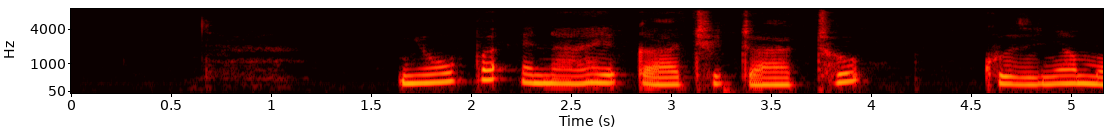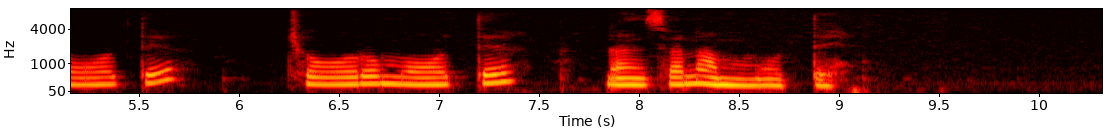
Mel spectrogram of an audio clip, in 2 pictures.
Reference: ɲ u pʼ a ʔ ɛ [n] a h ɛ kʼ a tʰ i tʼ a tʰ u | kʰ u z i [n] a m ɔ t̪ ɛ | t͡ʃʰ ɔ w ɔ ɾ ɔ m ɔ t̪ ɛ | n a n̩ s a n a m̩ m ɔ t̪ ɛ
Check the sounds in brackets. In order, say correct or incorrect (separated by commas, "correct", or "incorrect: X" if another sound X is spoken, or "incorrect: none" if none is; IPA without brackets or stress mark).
correct, incorrect: ɲ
